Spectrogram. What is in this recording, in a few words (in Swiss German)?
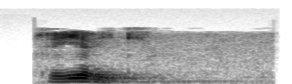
"riehwig", alsace; meteo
